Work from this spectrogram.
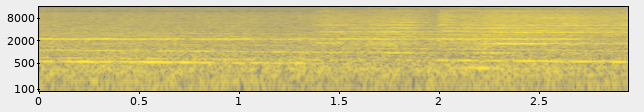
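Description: Class 465/9 Networker electric train in Train Sim World 2, Southeastern High Speed route, heard close with a steady rolling rumble and sustained high wheel squeal and motor whine, no voices over it.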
